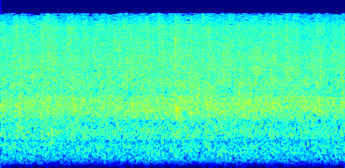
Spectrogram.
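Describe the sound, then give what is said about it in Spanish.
A church audience claps to praise the Lord in a dense, steady wash of applause that holds at an even, fairly loud level throughout, with no voices breaking through. “Diga amén y alaba al Señor con un aplauso, porque Él es grande.”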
